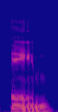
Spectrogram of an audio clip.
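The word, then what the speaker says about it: ऐं: Sarasati's bisha or seed mantra is aim pronounced just like it looks a I am aim.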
